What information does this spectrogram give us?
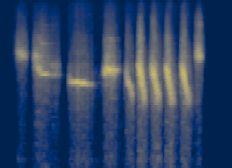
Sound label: animal bird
